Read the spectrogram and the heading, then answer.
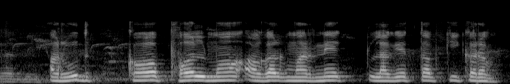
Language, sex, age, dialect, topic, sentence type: Magahi, male, 18-24, Western, agriculture, question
